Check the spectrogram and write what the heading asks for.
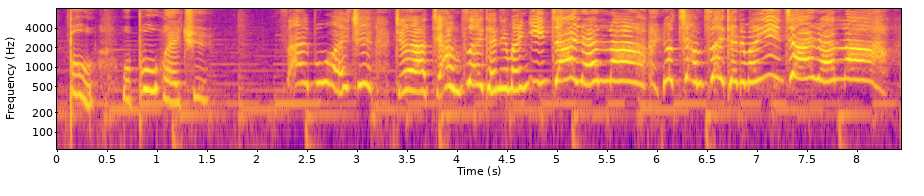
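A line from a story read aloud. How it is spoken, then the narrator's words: Nervous shout. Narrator (Chinese): 喜鹊紧张的大喊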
